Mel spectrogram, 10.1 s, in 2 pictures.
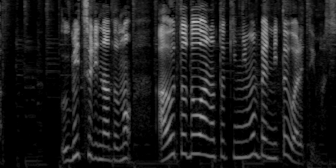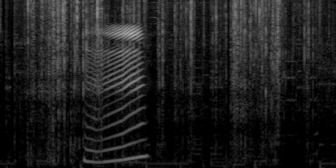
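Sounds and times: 
speech: 0:00.9 - 0:05.1, 0:06.3 - 0:07.4
snack bag handled and torn open, plastic crinkling: 0:05.4 - 0:10.0.

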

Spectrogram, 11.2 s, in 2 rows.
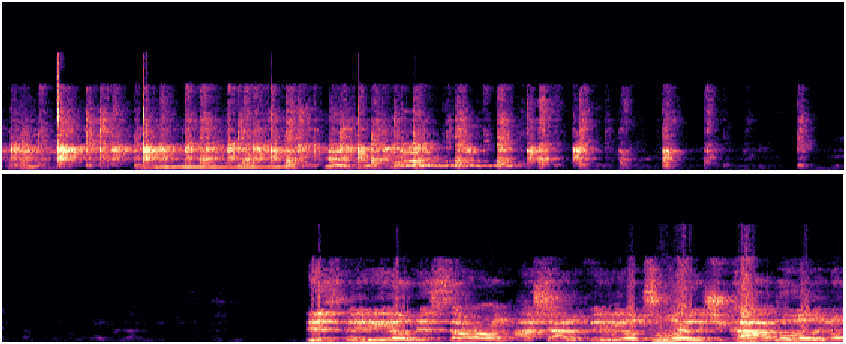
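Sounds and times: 
people cheering: 0:00.0 - 0:04.4
audience applause: 0:00.0 - 0:05.0
speech: 0:02.1 - 0:02.9, 0:07.9 - 0:11.2.

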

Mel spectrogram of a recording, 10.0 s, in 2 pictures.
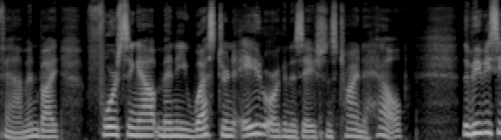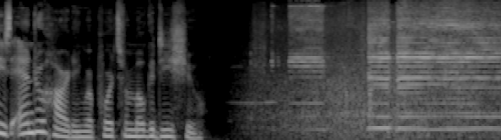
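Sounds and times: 
speech: 0:00.0 - 0:07.7
car horns honking in central Mogadishu traffic: 0:07.4 - 0:10.0
engine and road hum while driving through central Mogadishu: 0:07.4 - 0:10.0.

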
